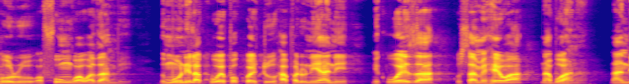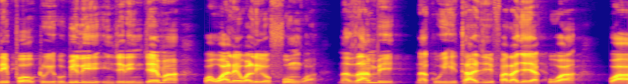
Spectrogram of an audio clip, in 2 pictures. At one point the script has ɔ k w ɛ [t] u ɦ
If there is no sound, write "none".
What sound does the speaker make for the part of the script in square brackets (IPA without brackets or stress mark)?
t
